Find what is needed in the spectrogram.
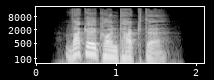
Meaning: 1. nominative/accusative/genitive plural of Wackelkontakt 2. dative of Wackelkontakt
- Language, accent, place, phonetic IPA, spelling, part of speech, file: German, Germany, Berlin, [ˈvakl̩kɔnˌtaktə], Wackelkontakte, noun, De-Wackelkontakte.ogg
